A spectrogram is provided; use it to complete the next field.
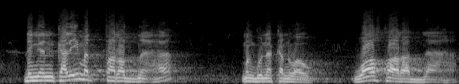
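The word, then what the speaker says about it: وَفَرَضْنَاهَا: Wa faradnaha, bukan fa faradnaha.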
